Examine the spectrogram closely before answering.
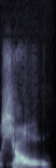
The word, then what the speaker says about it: hjá: We've got the accented A is ow, so hjá is the word here.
